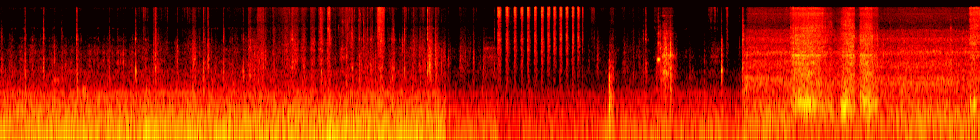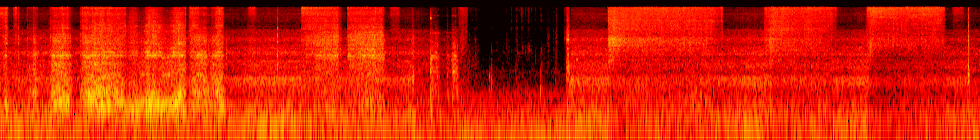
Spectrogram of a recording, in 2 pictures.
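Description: Wood lathe spinning a small turned box lid in a chuck while it is cut and sanded to refit it: stretches of hissing, scraping tool and abrasive on the wood that start and stop, over a low motor hum. A quick run of clicks comes about eight seconds in.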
